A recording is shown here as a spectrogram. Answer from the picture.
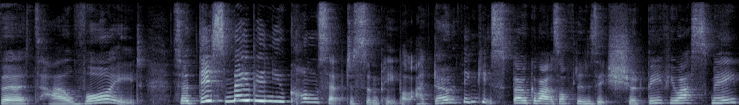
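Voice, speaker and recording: A woman's high voice with an English accent, animated in tone, with very wide pitch swings, big swings in loudness, a moderate pace and hardly any pauses. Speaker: wellbeing vlogger. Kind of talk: casual chat.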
